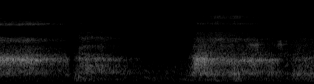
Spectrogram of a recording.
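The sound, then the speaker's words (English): A voice imitates heavy, raspy breathing as if over a phone line: two long, noisy breaths, an exhale then an inhale, fairly quiet, with no words spoken. “And the kidnapper's on the other side, breathing.”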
